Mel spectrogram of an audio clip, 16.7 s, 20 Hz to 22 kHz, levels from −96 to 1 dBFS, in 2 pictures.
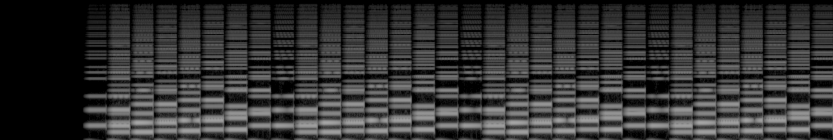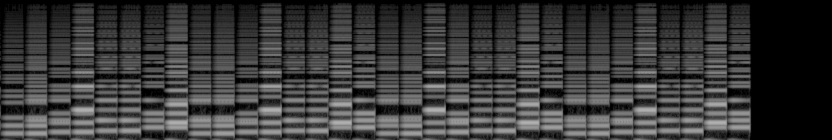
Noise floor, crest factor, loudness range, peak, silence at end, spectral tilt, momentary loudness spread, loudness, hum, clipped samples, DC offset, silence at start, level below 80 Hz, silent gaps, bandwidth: under -90 dBFS; 14 dB; 3 LU; -22 dBFS; 0.8 s; -2.5 dB/octave; 7 LU; -36 LUFS; none; under 0.1%; under 0.1%; 0.85 s; -76 dBFS; none; 19.5 kHz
